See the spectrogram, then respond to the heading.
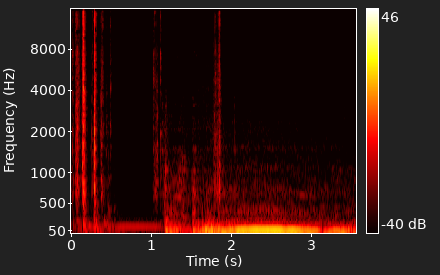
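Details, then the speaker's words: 2007 Honda Civic that had cylinder 2 misfire (P0302) and P0420 codes, restarted after repair with engine light out: key clicks, brief crank, catches quickly and settles into a smooth, even idle. "starting up smoothly engine light is out perfect perfect perfect"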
